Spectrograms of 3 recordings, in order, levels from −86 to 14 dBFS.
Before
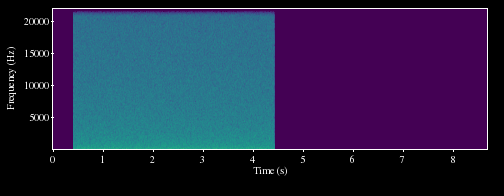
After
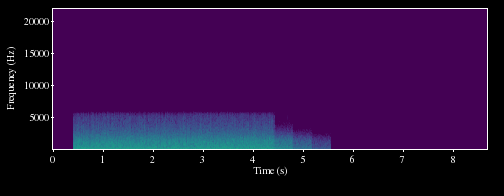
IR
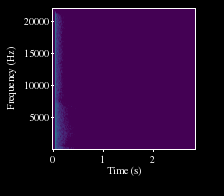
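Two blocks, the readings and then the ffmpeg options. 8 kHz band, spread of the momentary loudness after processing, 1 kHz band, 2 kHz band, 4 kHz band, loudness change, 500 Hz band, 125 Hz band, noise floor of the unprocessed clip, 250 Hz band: below −40 dB, 9 LU, −3.5 dB, −8.0 dB, −19.5 dB, −8.0 dB, −3.5 dB, −4.0 dB, −84 dBFS, −3.5 dB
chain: -af "lowpass=frequency=1600:width=0.5412,lowpass=frequency=1600:width=1.3066,aecho=1:1:376|752|1128:0.282|0.0902|0.0289,aresample=11025,asoftclip=type=hard:threshold=-26.5dB,aresample=44100"

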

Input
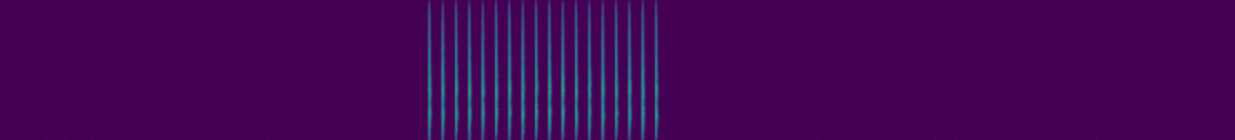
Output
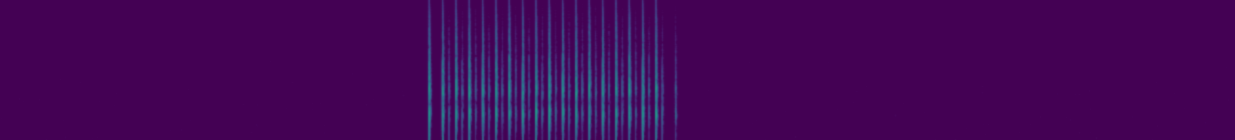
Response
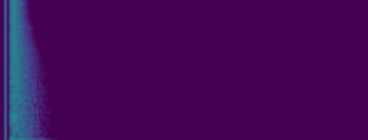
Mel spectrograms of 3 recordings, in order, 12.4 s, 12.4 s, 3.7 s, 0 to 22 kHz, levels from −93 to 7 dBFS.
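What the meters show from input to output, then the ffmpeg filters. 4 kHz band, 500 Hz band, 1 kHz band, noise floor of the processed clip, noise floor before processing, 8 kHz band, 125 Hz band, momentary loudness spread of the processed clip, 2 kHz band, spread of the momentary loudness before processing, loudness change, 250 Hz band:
−9.5 dB, −6.5 dB, −7.0 dB, −79 dBFS, −77 dBFS, −10.0 dB, +0.5 dB, 3 LU, −7.5 dB, 4 LU, −8.0 dB, −4.5 dB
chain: -af "asoftclip=type=tanh:threshold=-16.5dB,aecho=1:1:196:0.075,volume=-2.5dB"

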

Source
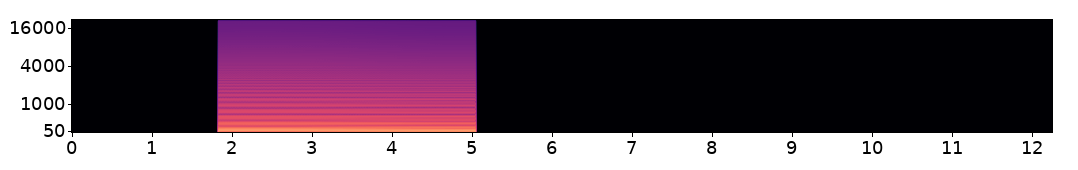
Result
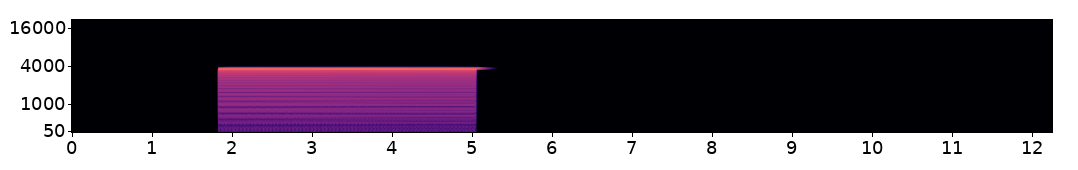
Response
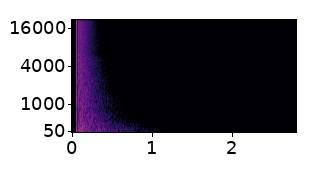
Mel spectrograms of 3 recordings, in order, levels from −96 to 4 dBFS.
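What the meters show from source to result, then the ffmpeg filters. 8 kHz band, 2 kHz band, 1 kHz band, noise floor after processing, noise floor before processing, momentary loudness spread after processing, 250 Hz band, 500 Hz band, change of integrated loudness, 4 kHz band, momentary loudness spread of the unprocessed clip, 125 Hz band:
below −40 dB, −4.0 dB, −16.0 dB, below −85 dBFS, below −85 dBFS, 3 LU, below −35 dB, below −25 dB, −1.5 dB, +16.0 dB, 3 LU, below −40 dB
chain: -af "lowpass=frequency=3100:width_type=q:width=0.5098,lowpass=frequency=3100:width_type=q:width=0.6013,lowpass=frequency=3100:width_type=q:width=0.9,lowpass=frequency=3100:width_type=q:width=2.563,afreqshift=-3700,volume=-6.5dB"

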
